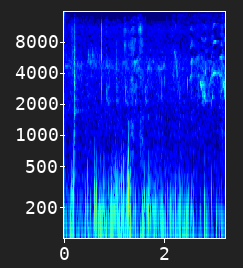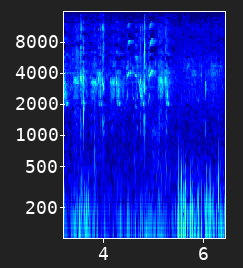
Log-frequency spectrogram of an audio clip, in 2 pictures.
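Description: Close-up chewing and smacking of roasted chicken pieces, heaviest in the first two seconds and again near the end, with a sharp click just after the start. Small birds chirp in the background through the middle.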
